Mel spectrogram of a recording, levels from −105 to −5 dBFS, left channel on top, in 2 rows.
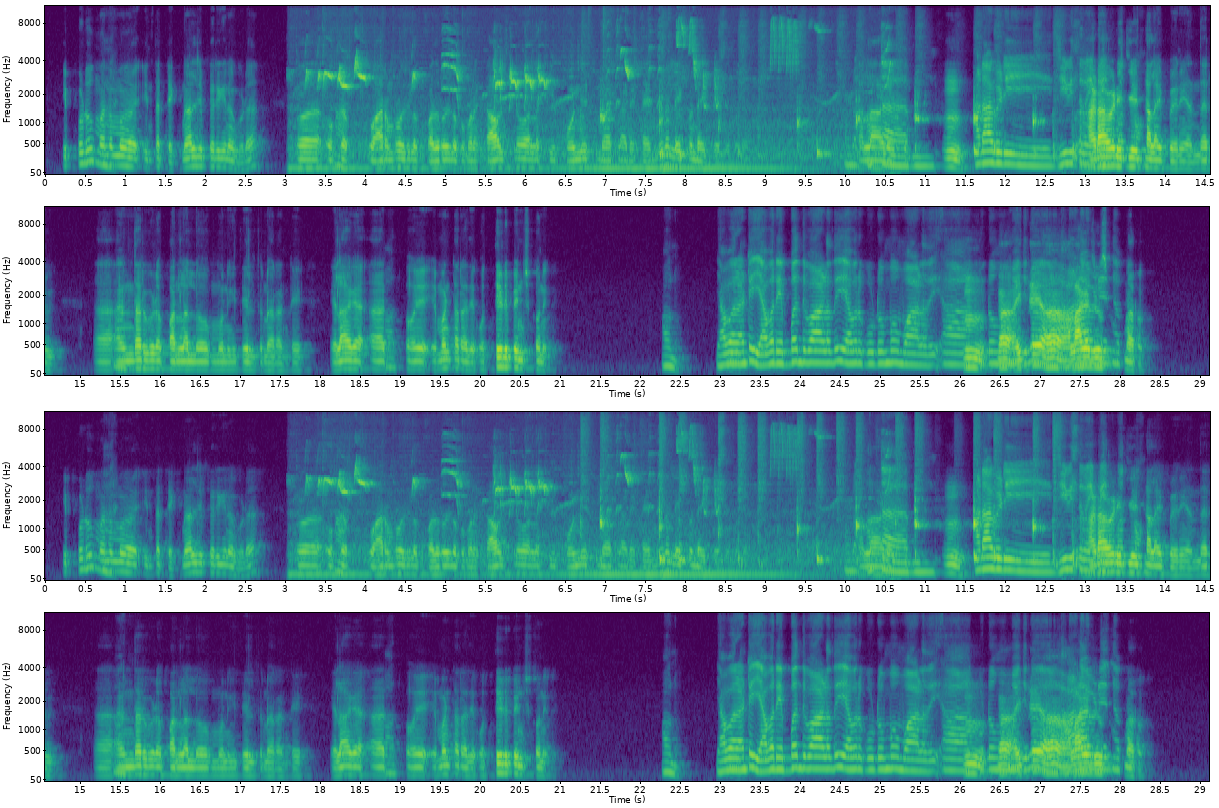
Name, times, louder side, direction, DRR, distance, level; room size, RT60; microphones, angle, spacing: voice 1, 0.4-1.5 1.7-2.7 3.1-3.8 4.0-8.8 10.2-10.6 11.2-11.5 12.9-14.7 15.2-17.8 18.1-20.8 23.1-23.2 26.0-28.3, left 3 dB, 75° left, 12 dB, 1.3 m, -28 dB
sound 1, 3.0-10.6, left 3 dB, 15° left, 2.6 m, -33 dB
sound 2, 6.7-8.0 8.4-12.9, right 3 dB, 65° right, 2.9 m, -31 dB
voice 2, 10.0-11.1 11.6-13.7 15.4-15.6 18.8-19.0 22.3-22.5 23.0-28.0, equal, 5° right, 11 dB, 0.9 m, -30 dB
22.5 x 9.9 x 4.1 m, 0.35 s
head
